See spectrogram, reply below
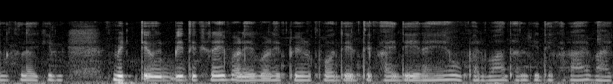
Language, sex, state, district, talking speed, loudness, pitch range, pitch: Hindi, female, Bihar, Bhagalpur, 215 wpm, -20 LUFS, 190-210 Hz, 200 Hz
